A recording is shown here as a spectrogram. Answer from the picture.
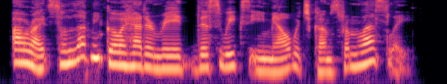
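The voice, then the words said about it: Slightly rough, off voice. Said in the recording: “my voice is a little off. I do suffer from an occasional bronchitis attack”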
